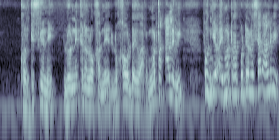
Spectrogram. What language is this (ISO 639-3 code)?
wol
